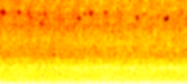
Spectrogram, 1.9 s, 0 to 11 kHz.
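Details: Nissan Patrol Y60, TD42 turbo diesel, idling after 9 months parked with battery disconnected; steady low rumble, even unhurried beat, no knocks or misses: normal diesel idle.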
